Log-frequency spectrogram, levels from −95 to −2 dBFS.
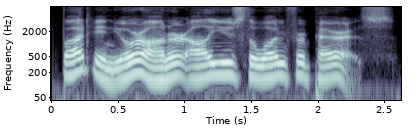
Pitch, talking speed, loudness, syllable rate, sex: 155 Hz, 230 wpm, -15 LUFS, 5.7 syllables/s, male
